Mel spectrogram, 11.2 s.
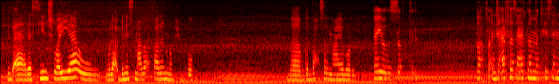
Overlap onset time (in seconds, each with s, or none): none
